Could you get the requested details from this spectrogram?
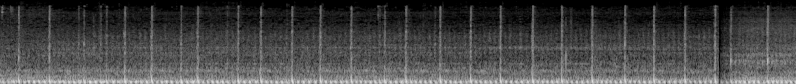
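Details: Arancio small two-stroke engine after a rebuild: runs steady with a deep, even rumble and light regular ticking, no misses or stumbles; normal running.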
